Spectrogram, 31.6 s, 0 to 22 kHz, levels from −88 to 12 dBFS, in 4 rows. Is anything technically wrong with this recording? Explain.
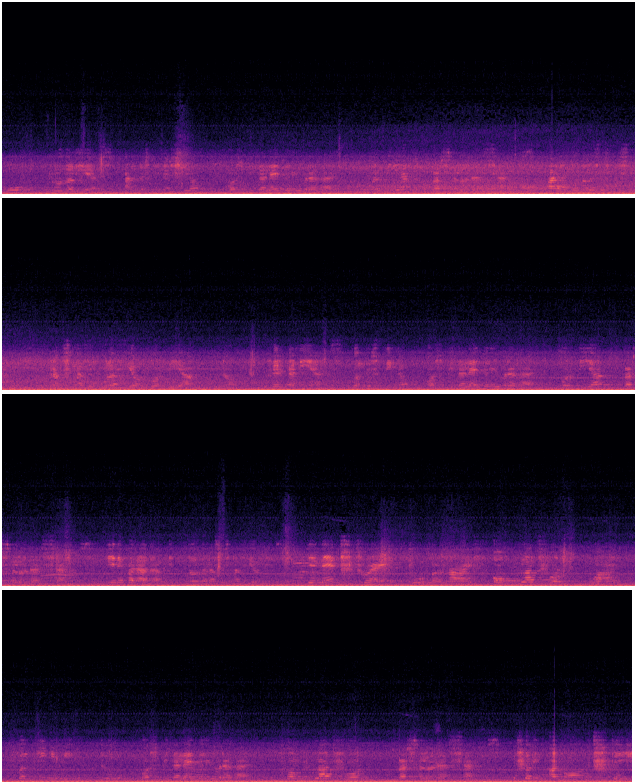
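No, nothing technically wrong turns up anywhere in this audio.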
